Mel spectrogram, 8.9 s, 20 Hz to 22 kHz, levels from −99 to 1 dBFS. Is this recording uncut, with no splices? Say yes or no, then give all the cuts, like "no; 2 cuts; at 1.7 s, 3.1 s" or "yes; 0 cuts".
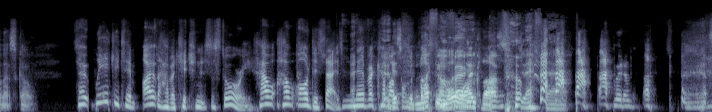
no; 6 cuts; at 1.1 s, 1.9 s, 4.3 s, 5.9 s, 6.5 s, 7.7 s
